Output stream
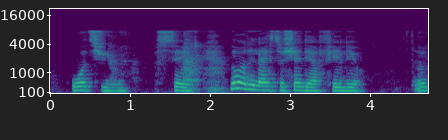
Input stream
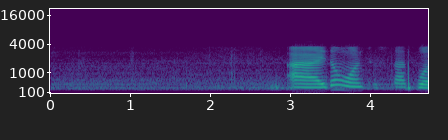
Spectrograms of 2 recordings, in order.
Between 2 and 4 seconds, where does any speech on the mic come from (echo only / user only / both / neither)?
user only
